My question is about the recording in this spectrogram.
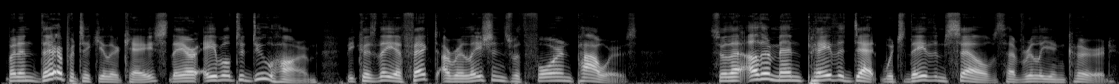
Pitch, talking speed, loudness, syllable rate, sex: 150 Hz, 170 wpm, -19 LUFS, 5.0 syllables/s, male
